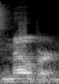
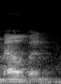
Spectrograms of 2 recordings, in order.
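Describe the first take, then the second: First: It is said with a plain American pronunciation. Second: It is said with an imitated Australian pronunciation. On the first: The speaker calls it right. "Unless you are literally Australian, it's" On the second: The speaker calls it wrong.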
